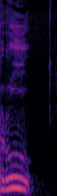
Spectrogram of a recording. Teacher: When there is a Fathah or Dammah on letter Ra, we have to read it heavy, like Ra Fatha Ra, Ra Dammah Ru.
